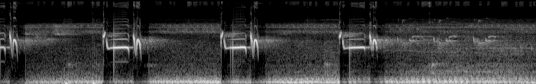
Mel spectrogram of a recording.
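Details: Clear, vigorous prinia song of piercing high chirps, three spaced bursts each about a second apart, followed by softer twittering notes, with a steady low hum in the background.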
